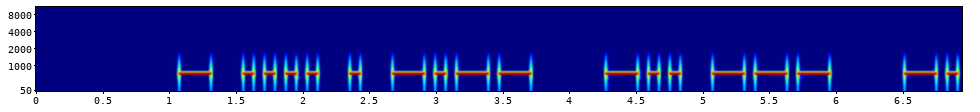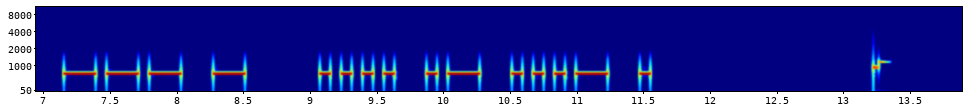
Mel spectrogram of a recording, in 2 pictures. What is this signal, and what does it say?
Morse code, heard as a keyed tone, about 15 wpm, 700 Hz. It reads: THEY DO NOT HAVE
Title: Sets of 4 Words 15wpm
